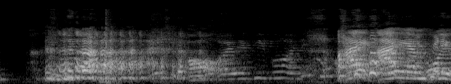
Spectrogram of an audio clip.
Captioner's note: laughter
